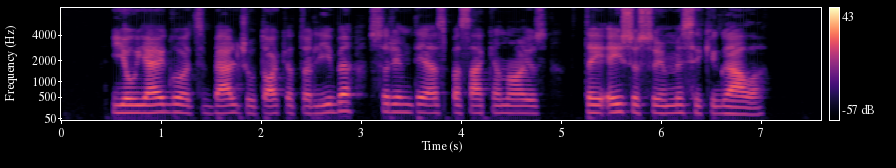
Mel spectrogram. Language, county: Lithuanian, Vilnius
